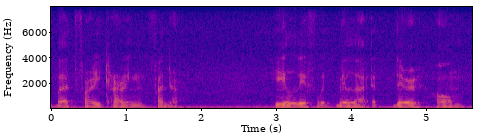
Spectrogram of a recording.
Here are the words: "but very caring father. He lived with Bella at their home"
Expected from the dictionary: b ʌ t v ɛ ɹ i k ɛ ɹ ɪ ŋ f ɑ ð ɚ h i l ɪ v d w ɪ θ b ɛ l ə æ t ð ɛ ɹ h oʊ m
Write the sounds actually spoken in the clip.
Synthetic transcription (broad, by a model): b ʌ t f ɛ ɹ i k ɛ ɹ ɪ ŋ f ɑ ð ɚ h i l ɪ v w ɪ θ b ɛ l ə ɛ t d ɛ ɹ h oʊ m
